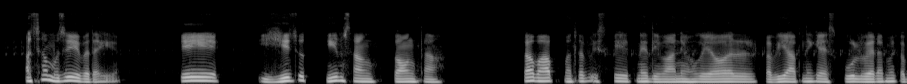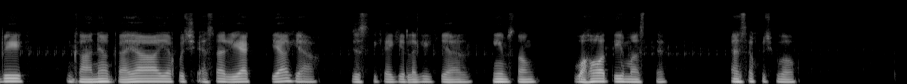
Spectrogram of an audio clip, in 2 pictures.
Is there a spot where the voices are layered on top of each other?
No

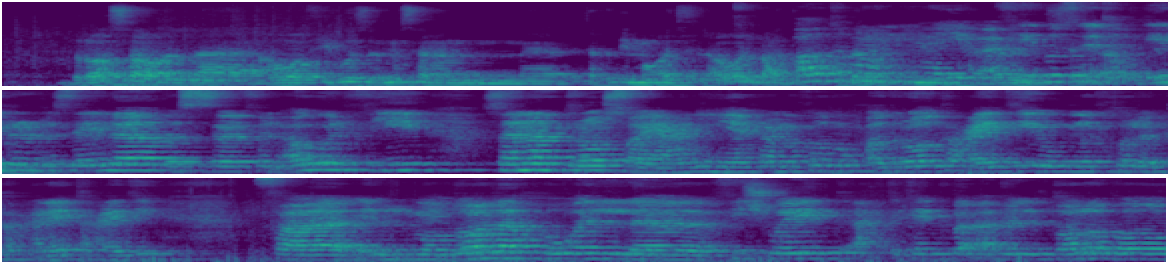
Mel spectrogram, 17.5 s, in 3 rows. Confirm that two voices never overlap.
No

